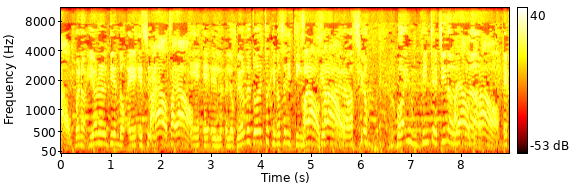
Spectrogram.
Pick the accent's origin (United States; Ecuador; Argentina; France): United States; Dallas, Texas; de Dallas, USA.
